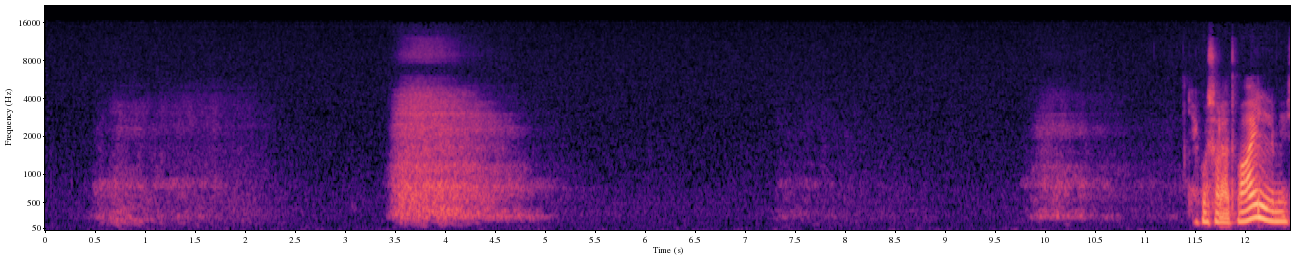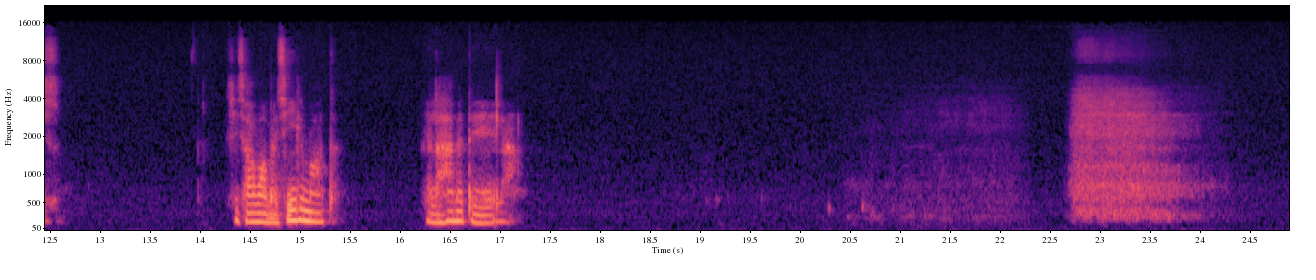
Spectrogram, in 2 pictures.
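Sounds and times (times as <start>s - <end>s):
slow deep breathing in and out: 0.5s - 2.4s, 3.4s - 5.2s, 9.8s - 11.3s, 20.6s - 24.4s
speech: 11.6s - 12.6s, 14.3s - 15.4s, 16.2s - 17.2s.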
